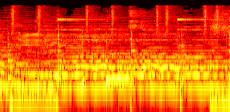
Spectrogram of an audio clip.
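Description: Live Odia devotional music with a sustained, wavering organ melody over a quick, steady beat of tabla and khanjani frame-drum jingles, with a deep bass drum pulse.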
